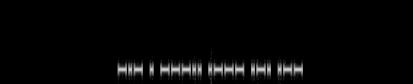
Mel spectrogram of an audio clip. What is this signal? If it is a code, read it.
Morse code, heard as a keyed tone, about 45 wpm, 700 Hz. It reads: KE8JRW
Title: USA Call Signs - 2x Character Spacing - 45wpm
